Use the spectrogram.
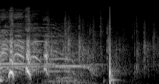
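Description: An audience cheers and claps briefly, with a few high whoops and voices over scattered hand claps, and one sharp clap standing out before the noise fades.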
